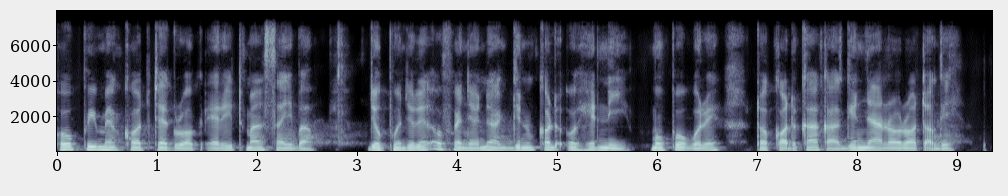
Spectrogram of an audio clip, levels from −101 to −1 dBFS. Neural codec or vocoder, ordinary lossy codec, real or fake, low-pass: codec, 16 kHz, 4 kbps, X-Codec, HuBERT features, trained on LibriSpeech; none; fake; 7.2 kHz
